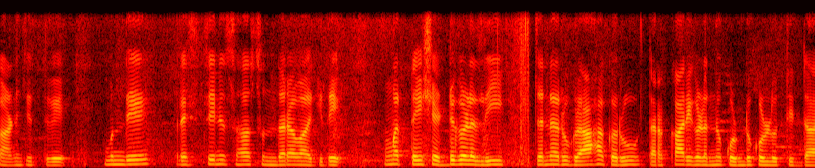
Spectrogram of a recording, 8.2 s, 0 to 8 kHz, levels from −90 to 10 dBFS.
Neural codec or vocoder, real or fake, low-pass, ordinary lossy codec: none; real; 7.2 kHz; none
